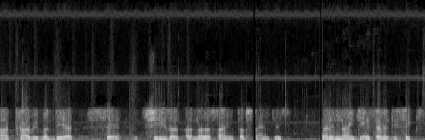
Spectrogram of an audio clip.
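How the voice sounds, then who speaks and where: A man at a very slow pace and very even loudness, music in the background. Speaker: pastor, caller. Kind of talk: call-in argument. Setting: phone call.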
